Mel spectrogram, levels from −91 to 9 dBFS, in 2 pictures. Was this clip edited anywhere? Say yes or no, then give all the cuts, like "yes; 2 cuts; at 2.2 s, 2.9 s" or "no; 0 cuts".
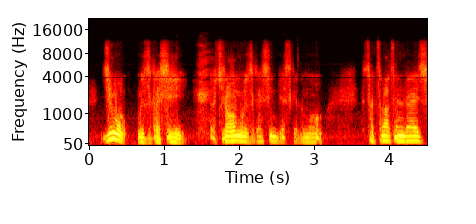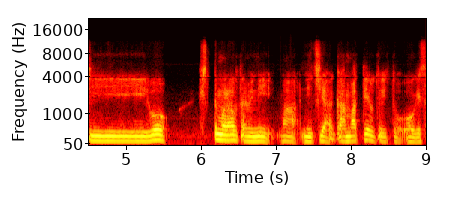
no; 0 cuts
